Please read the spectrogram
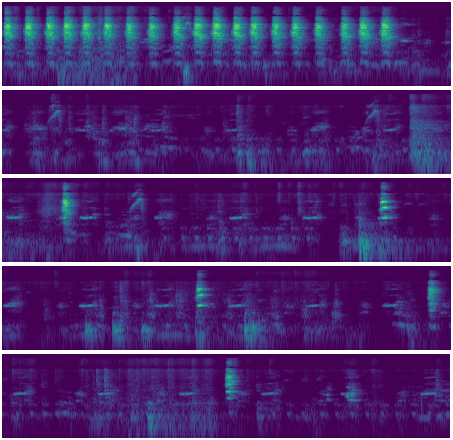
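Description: Birds calling: a loud, fast series of repeated calls for the first four seconds, then only soft, scattered calls with a few sharp clicks.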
